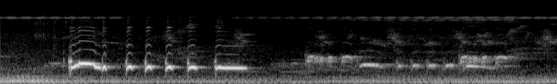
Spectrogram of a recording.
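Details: Energetic Bangkok-type zebra dove singing to rouse other doves: a rising whistle, five crisp short coos, then a long steady note, followed by softer answering coos from another dove.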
